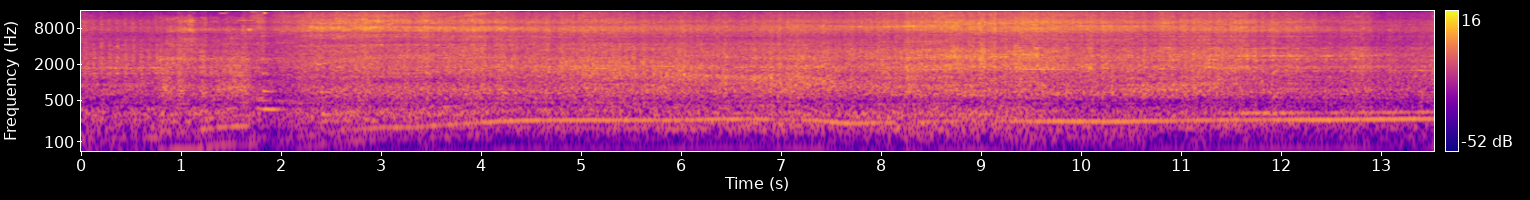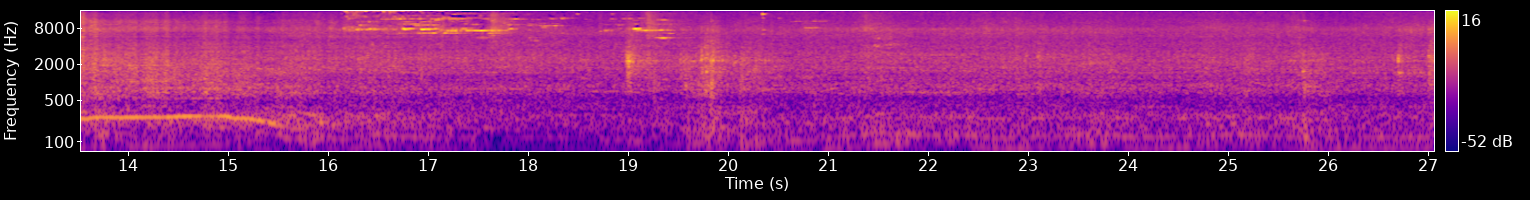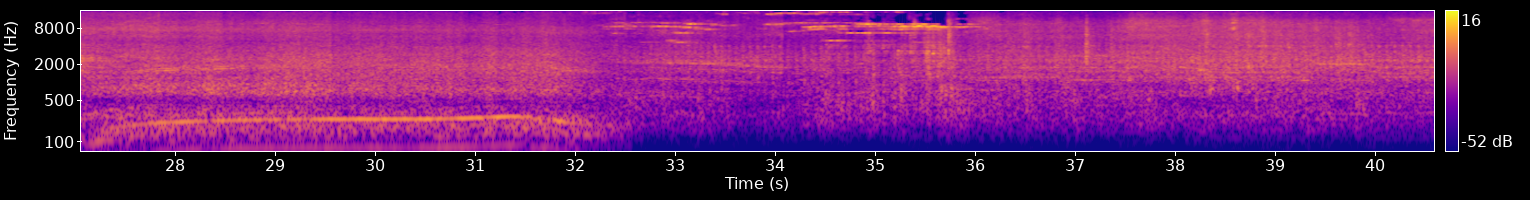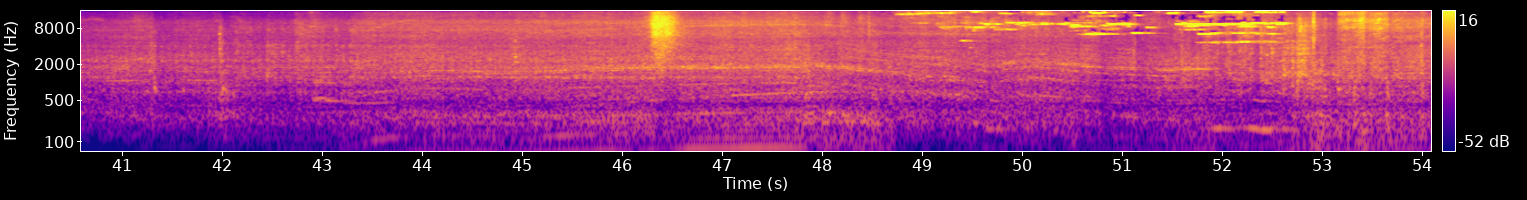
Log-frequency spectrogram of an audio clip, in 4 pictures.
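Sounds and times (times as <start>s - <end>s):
garbage truck engine revving: 0.1s - 16.1s, 42.9s - 48.8s.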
